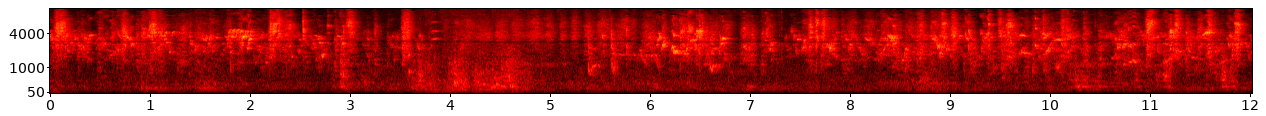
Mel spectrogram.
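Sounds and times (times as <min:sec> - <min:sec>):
small birds chattering and chirping: 0:00.0 - 0:12.0.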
